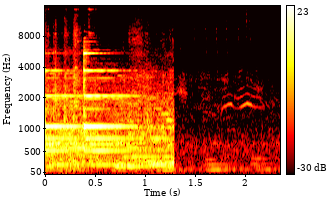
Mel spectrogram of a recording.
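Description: A jingle plays with bright chimes.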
